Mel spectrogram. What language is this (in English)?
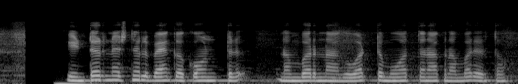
Kannada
